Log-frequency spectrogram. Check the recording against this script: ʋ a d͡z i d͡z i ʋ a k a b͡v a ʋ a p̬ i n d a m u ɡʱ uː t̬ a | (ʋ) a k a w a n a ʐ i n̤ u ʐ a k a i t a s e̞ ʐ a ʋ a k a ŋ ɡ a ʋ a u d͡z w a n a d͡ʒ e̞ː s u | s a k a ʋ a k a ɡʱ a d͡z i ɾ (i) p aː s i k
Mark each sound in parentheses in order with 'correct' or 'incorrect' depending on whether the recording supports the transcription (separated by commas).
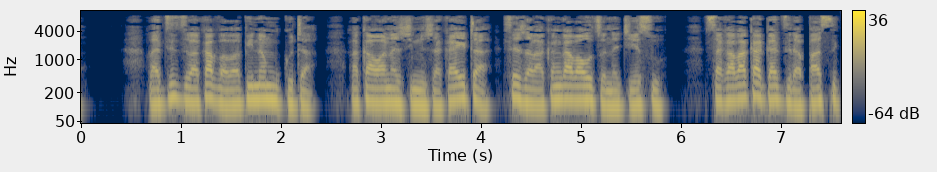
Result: correct, incorrect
